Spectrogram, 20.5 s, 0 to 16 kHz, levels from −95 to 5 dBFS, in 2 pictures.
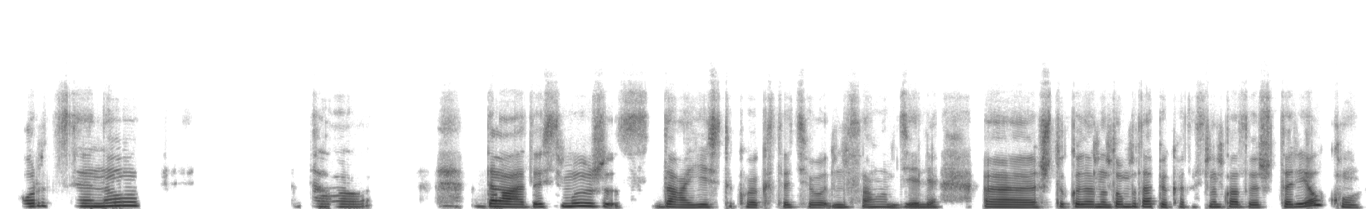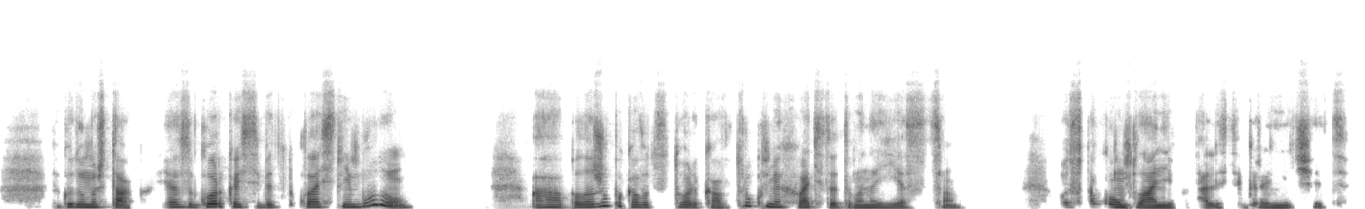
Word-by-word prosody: Порции, 230 0 0
ну 270 +5 +5 1.3
Да, 205 -1 -2 0.9
да, 215 -3 +6
то 205 - +1
есть 210 - -3
мы 240 +2 +5
уже 230 -3 +2
с - - -13
да, 190 -2 +3
есть 180 0 0
такое, 210 -6 -2
кстати, 180 +3 -6
вот 170 - 0
на 175 - 0
самом 185 0 -2
деле, 90 - +1 0.3
э, 185 -2 +4
что 205 +3 -3
когда 195 -1 +3
на 190 -1 +2
том 200 +1 +2
этапе, 205 -2 +2
когда 185 +1 -7
ты 195 - -2
накладываешь 190 -2 0
в - - -42
тарелку, 200 - +2 0.4
такой 200 0 0
думаешь: 190 -1 +2
"Так, 165 -5 +2 0.2
я 185 +1 0
с 190 - -6
горкой 210 +2 +4
себе 180 -1 -5
тут 180 - -18
класть 195 +1 -1
не 190 - +1
буду, 265 - +3 0.9
а 175 0 -1
положу 185 +9 +1
пока 255 -8 -2
вот 175 0 -4
столько, 175 -5 -3
вдруг 245 - -6
мне 195 -2 +3
хватит - - -1
этого 155 +1 -2
наесться". 155 -1 -4 0.8
Вот 175 - -11
в - - -7
таком 195 -3 +1
плане 155 -3 +2
пытались - - -7
ограничить. 155 - -5
190 Hz, 160 wpm, -24 LUFS, 175-210 Hz, 1.3 s, да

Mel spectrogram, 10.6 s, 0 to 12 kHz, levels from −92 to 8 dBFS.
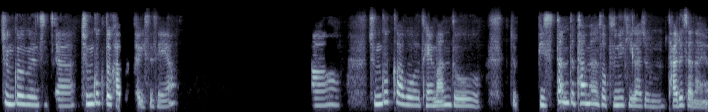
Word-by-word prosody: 중국은 250 -4 +3
진짜. 205 -3 -3
중국도 260 0 +5
가본 195 -4 +1 0.2
적 - - -2
있으세요? 185 +9 -7 2.0
아 220 +2 -4 0.4
중국하고 255 -5 +2
대만도 205 -3 -1 0.4
좀 - - -11 0.3
비슷한 230 +6 +2
듯하면서 270 -5 +2
분위기가 215 -2 -2
좀 180 -2 -12
다르잖아요. 140 - +1
225 Hz, 230 characters per minute, -20 LUFS, 200-255 Hz, 2.0 s, 중국도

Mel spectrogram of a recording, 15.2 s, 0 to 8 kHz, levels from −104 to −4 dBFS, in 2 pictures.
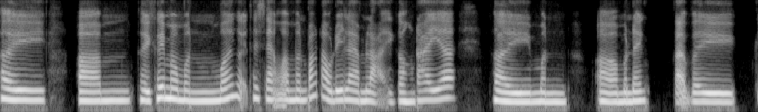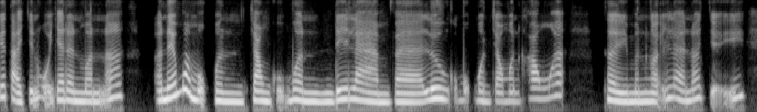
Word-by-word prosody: Thì, 230 -3 +3 0.3
ờm, 215 0 +1
thì 220 -3 +2
khi 265 +6 +3
mà 255 -2 +6
mình 205 -2 +2
mới 235 +7 +2
nghỉ 310 - -4
thai 265 - -1
sản 245 -2 -2
và - - -1
mình 225 0 +1
bắt 285 +4 -4
đầu 265 -6 -1
đi 220 +1 +2
làm 220 -3 0
lại 195 -2 -3
gần 195 -1 +1
đây 225 +3 -2
á, 270 +1 -1 0.4
thì 195 -3 +4
mình, 190 -1 +1 0.3
ờ, 195 -2 0
mình 195 0 +2
đang 210 +1 +2 0.3
tại - - -2
vì 190 -2 +2 0.2
cái 290 - -2
tài 195 - 0
chính 215 +4 -2
của - - -4
gia 230 - +1
đình 205 -3 +2
mình 195 0 0
á, 285 +4 -2 0.3
ờ, 225 - -2
nếu 270 +8 +6
mà 425 - +5
một 225 - +2
mình 195 -3 +2
chồng 215 -3 +2
của - - -7
mình 195 -4 +1
đi 235 +3 +3
làm 200 -7 +1
và 185 -1 0
lương 245 +3 +4
của - - -17
một 220 - -11
mình 210 -2 -6
chồng 195 0 -7
mình 200 -1 -8
không 255 +4 -7
á, 325 - -5 0.4
thì 205 -4 +3
mình 195 0 +1
nghĩ 195 - 0
là 265 -5 -3
nó 235 +6 -2
chỉ, 365 - -5
215 Hz, 240 wpm, -23 LUFS, 195-240 Hz, 0.4 s, mà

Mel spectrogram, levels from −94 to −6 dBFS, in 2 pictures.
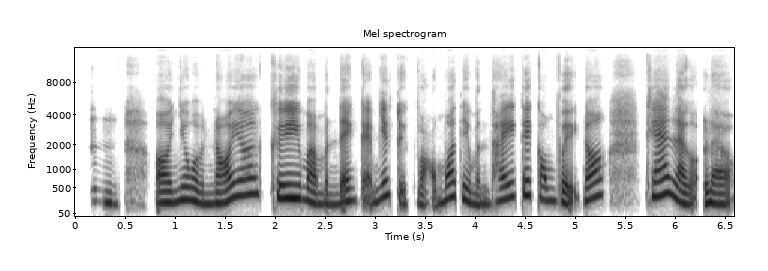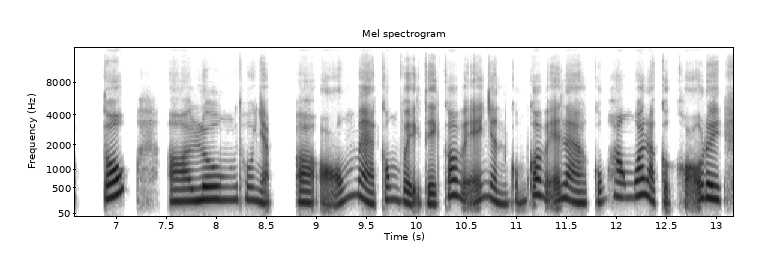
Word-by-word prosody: Ừm. 215 -4 -8 0.3
Ờ, 215 - +2
như 250 +5 0
mà 245 - +2
mình 190 -2 -3
nói 220 +9 +2
á, 350 +2 +1 0.2
khi 290 0 +4
mà 235 -6 +1
mình 185 -1 -4
đang 235 +4 +1
cảm 225 - -5
giác 330 +6 -2
tuyệt - - -6
vọng - - -4
á, 300 - +4
thì 265 -4 0
mình 185 -2 -4
thấy 255 +9 -1
cái 345 +1 +1
công 260 -7 -4
việc 210 -5 -1
đó 290 +7 +2 0.4
khá 330 +4 +3
là, 290 - +3
gọi - - -3
là, 195 -2 +2 0.3
tốt. 335 +10 +7 0.4
Ờ, 235 +1 +1
lương 265 +1 +3
thu 265 0 -5
nhập, 230 -4 -3 0.2
ờ, 215 -1 +2
ổn 275 - -1
mà 280 -11 +2
công 260 +6 -5
việc 215 -5 0
thì 190 0 +1
có 340 - +2
vẻ 310 - -1
nhìn 245 -10 -3
cũng 215 +3 -7
có 360 - +4
vẻ 320 -1 -1
là 230 -8 +1
cũng 210 +3 -5
hông 310 -1 -1
quá 345 - +6
là 345 - +2
cực - - -6
khổ - - +1
đi. 290 -2 +6
255 Hz, 235 wpm, -23 LUFS, 215-300 Hz, 0.4 s, tốt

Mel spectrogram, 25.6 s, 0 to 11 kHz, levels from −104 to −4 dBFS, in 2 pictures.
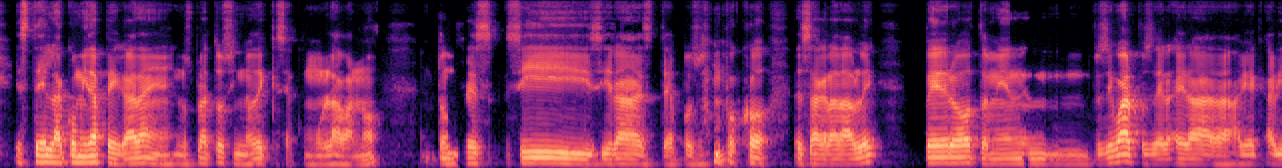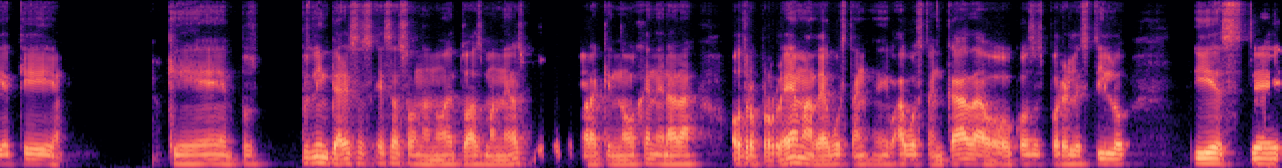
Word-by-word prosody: esté 125 -1 +3
la 115 -2 +5
comida 125 0 +5
pegada 100 -1 +3
en 90 - -11
los 85 -1 -10
platos, 110 +3 -3
sino 95 0 -4
de 105 - -1
que - - -19
se - - -10
acumulaba, 85 0 -3
¿no?, 80 +2 -6 0.3
entonces, 100 0 -4
sí, 105 -3 +3
sí 95 +2 -3
era, 95 -1 +3
este, 85 -1 -7
pues, 85 0 -8
un - - +1
poco - - 0 0.2
desagradable, 95 0 +2 0.4
pero 115 +1 +5
también, 95 -3 -5
pues 95 +3 -8
igual, 140 +4 +7
pues 95 0 -7
era 95 0 -1
era, 95 -3 +1
había 90 0 -3
había 90 -1 -3
que 95 -5 -2 1.0
que, 90 -1 -3
pues 90 -1 -9 0.4
pues 110 0 -5
limpiar 110 -5 +2
esas 100 0 -5
esa 105 0 -3
zona, 90 -2 -5
¿no?, 85 +1 -4
de 90 - -10
todas 85 0 -1
maneras, 85 +5 -4 0.5
para 80 -1 -1
que 85 - -7
no 85 +1 -3
generara 85 -2 -2 0.3
otro - - 0
problema 115 -6 +2
de 85 - +2
agua 85 +3 0
estan 90 -1 -7 0.2
agua 95 -1 +1
estancada 90 +1 +2
o 85 - -2
cosas 90 0 -3
por 90 0 -3
el 90 +1 0
estilo, 95 +2 -1 0.6
y 105 0 +6
este, 100 0 +2
95 Hz, 145 wpm, -24 LUFS, 90-100 Hz, 1.0 s, igual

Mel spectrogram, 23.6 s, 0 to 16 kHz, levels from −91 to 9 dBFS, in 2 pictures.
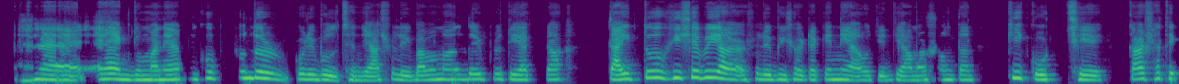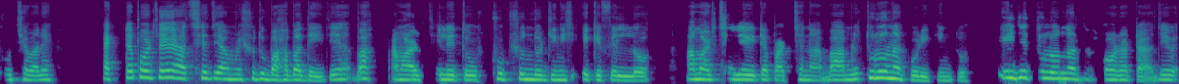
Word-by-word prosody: হ্যাঁ। 200 +3 +1 0.5
একদম। 210 -2 +3
মানে 210 +1 +3
আপনি 225 +1 -9
খুব 270 -2 0 0.2
সুন্দর 275 -1 +6 0.3
করে 225 -1 +2
বলছেন 195 +1 0
যে, - - -1
আসলে 215 -1 -4
বাবা-মাদের 215 +2 0
প্রতি 230 -1 -4
একটা 215 +1 -9 0.6
দায়িত্ব 220 +1 +2 0.3
হিসেবেই 295 +1 +4
আ - - +5 0.2
আসলে 215 +1 -2
বিষয়টাকে 210 -1 -3
নেয়া 195 -4 +1
উচিত। 190 -1 -6
যে, - - -2
আমার 185 +1 -3
সন্তান 210 0 -3 0.4
কী 285 - +5 0.2
করছে, 210 +1 0 0.5
কার 240 +2 +1
সাথে 250 -1 -1
করছে। 215 0 -7
মানে 205 +2 -2 0.6
একটা 235 +5 -3
পর্যায়ে 295 0 +3
আছে 250 +1 -7
যে, 255 - +2
আমরা 220 -1 +1
শুধু 240 -1 -1
বাহবা 205 +1 +1
দেই। 175 -2 -1
যে, 210 - -1 0.2
বাহ! 255 -1 0 0.2
আমার 205 -1 +2 0.2
ছেলে 215 -2 +1
তো 200 - 0 0.2
খু 250 - -4
খুব 215 - -4
সুন্দর 215 -3 +4
জিনিস 200 -1 0 0.2
এঁকে 205 -1 -2
ফেললো। 180 -2 +1 0.5
আমার 220 -1 +4
ছেলে 215 -3 -1
এটা 210 +1 -2
পারছে 195 +3 -5
না - - -5
বা, 205 - -1
আমরা 210 +3 +1
তুলনা 280 -3 +7
করি 180 -3 +1
কিন্তু। 170 0 -7 0.5
এইযে 290 +1 +6
তুলনা 260 -3 +3 0.3
করাটা 200 -3 -1 0.2
যে, 210 - -2
215 Hz, 160 wpm, -22 LUFS, 200-240 Hz, 0.6 s, তুলনা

